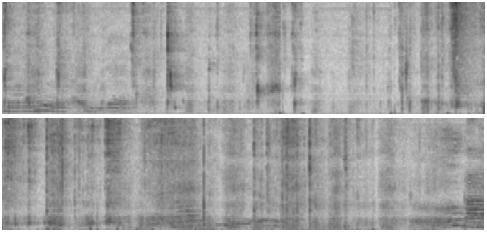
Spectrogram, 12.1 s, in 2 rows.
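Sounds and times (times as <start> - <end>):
sticky wet chewing: 0.0 - 11.6
mouth clicks and smacks: 1.6 - 11.0.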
